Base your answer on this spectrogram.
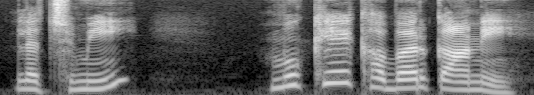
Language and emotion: Sindhi, neutral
